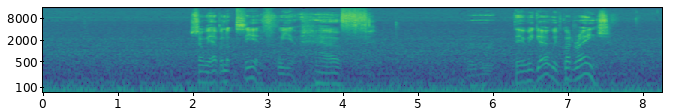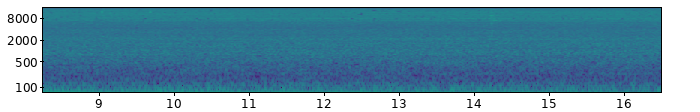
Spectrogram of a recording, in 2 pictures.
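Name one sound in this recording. A jet engine drones steadily in flight.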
